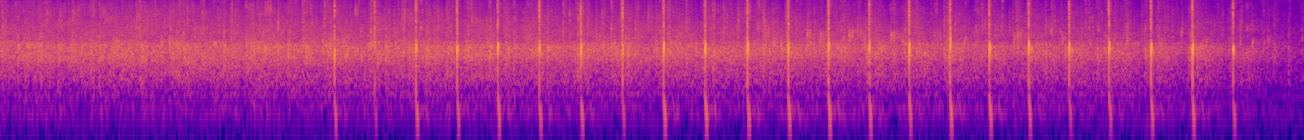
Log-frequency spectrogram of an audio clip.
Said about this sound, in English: Can we please give this gentleman a round of applause?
